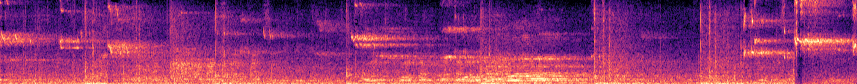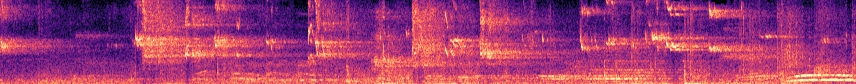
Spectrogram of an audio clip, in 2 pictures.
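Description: Basketball bouncing on a hardwood court during play, with sneakers squeaking and players' voices, all echoing in a large sports hall.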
